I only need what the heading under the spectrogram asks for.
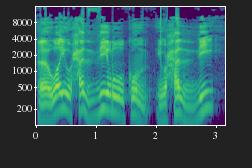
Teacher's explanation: ضم الراء مفخمة مع بيان كسر الذال، طبعا هذا عند غير ورش، فينبغي بيان الكسر وتفخيم الراء جيدا.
